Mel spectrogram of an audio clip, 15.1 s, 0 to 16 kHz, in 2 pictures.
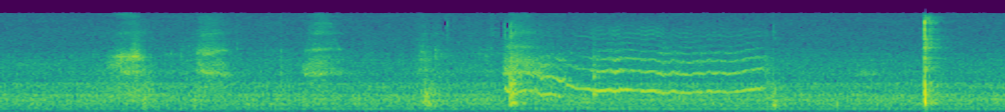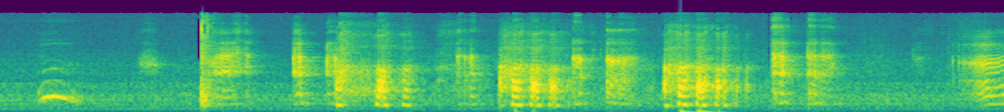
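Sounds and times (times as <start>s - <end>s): baby fake coughing: 11.8s - 12.4s, 13.3s - 13.9s.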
